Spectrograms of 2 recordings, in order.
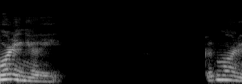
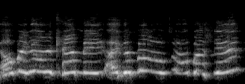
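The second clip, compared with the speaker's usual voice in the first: shrieking far higher with joy, near tears; ecstatic screaming; 5 dB louder, faster than usual. Retold or imitated. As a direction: scream like you just hit the jackpot. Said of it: "screaming and yelling".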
